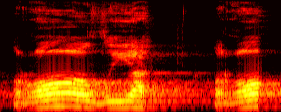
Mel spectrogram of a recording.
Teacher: रॉ को पूर पढ़ रहे हैं और ज़ाद को पूर पढ़ रहे हैं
